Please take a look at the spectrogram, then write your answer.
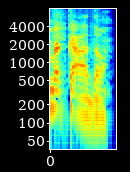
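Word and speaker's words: mercado: Marcado.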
